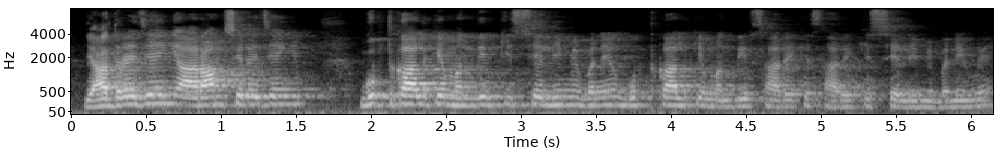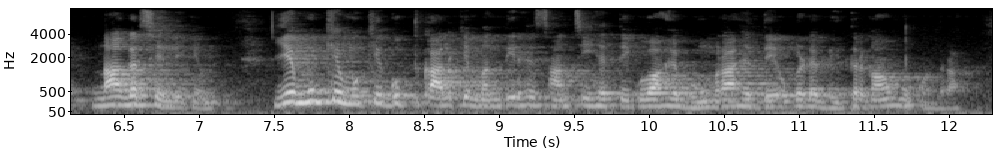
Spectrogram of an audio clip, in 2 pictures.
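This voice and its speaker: High-voiced man teaching in an echoey hall. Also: a little hiss or hum. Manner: lively, asks and answers his own questions. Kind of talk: exam coaching lecture.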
